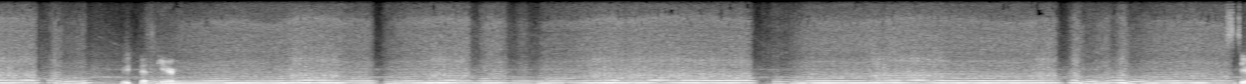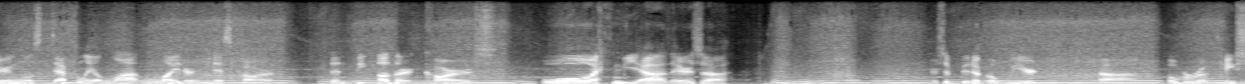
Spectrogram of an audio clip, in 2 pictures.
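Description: A racing car engine revs hard and changes pitch through the corners.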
